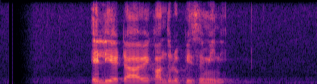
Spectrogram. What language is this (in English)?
Sinhala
